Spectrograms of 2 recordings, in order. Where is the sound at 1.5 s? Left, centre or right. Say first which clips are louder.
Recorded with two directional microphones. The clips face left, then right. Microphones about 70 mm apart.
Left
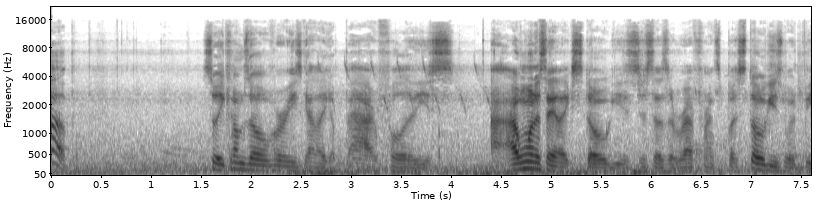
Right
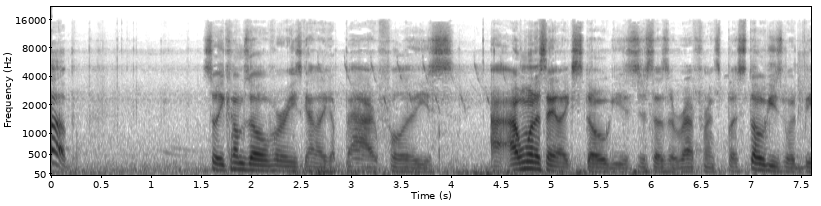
Right 4 dB; right.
